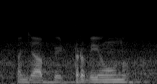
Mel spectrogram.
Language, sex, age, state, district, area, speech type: Punjabi, male, 18-30, Punjab, Mansa, rural, spontaneous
